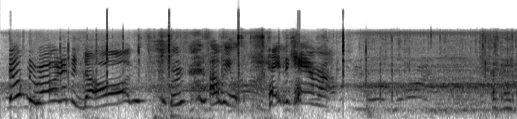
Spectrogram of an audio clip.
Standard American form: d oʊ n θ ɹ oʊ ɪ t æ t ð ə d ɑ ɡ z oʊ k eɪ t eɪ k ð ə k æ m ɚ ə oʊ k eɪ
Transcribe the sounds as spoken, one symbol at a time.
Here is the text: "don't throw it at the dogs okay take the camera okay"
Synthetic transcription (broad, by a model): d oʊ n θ ɹ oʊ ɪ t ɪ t ð ə d ɑ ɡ oʊ k eɪ t eɪ k ð ə k æ m ɚ ə oʊ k eɪ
